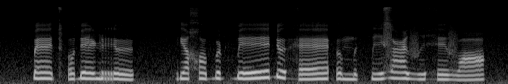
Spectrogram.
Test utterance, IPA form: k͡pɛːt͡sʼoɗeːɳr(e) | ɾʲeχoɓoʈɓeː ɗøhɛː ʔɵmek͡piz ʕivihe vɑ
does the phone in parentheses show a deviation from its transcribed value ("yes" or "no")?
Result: yes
